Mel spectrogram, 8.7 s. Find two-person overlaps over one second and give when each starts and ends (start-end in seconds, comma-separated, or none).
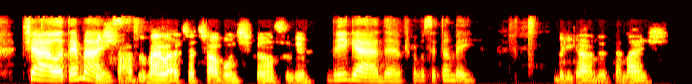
none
